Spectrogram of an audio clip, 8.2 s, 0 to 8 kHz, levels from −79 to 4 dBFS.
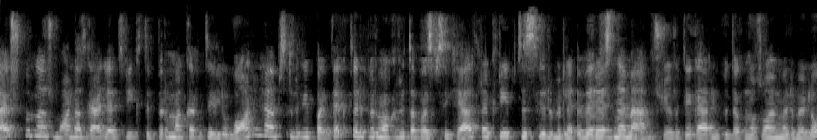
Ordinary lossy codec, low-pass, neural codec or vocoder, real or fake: AAC, 32 kbps; 7.2 kHz; vocoder, 22.05 kHz, 80 mel bands, Vocos; fake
